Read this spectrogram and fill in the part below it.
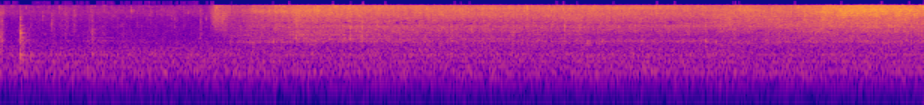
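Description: Steaks searing in garlic butter in a pan, a constant loud sizzling hiss that grows fuller over several seconds, steady and close with no voices.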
